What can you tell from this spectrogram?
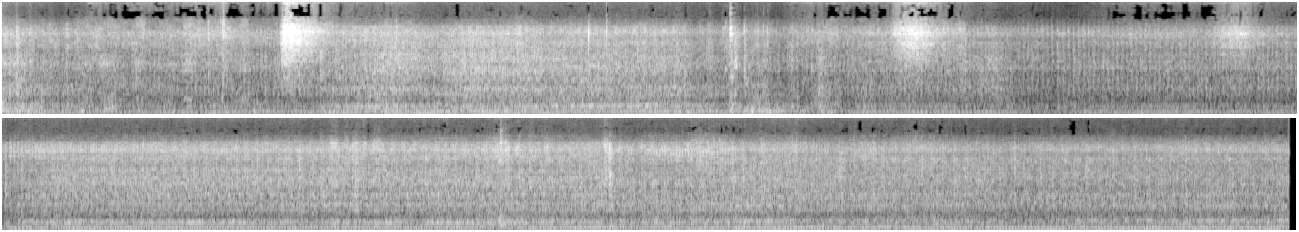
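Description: Engine of a heavily loaded three-axle logging truck running as it crawls through mud, with short hisses of air from its air brakes about three, nine and twelve seconds in. The engine drops back around ten seconds and picks up again about thirteen seconds in.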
